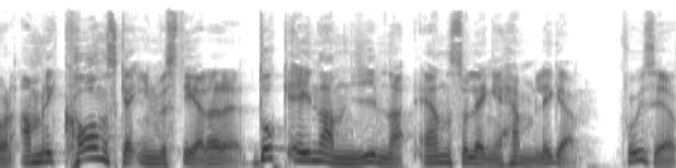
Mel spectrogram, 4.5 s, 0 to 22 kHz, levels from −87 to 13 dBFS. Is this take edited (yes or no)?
yes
